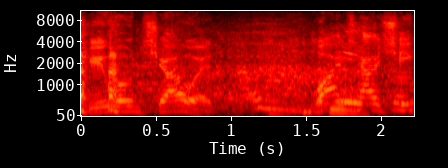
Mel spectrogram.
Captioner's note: laughter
